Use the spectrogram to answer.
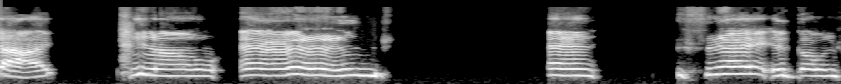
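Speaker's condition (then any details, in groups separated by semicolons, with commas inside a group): Cerebral palsy; mainly small motor coordination; speech and movement visibly affected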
